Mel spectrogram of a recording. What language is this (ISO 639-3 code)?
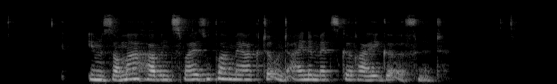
deu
